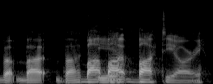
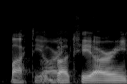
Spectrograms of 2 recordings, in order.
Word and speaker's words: Bakhtiari: So I've got Lane Johnson 1, Ronnie Stanley 2, David, how do you pronounce it? Bakhtiari. Bakhtiari 3, Creed Humphrey 4, and then I've got um, Landon Dickerson number 5.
